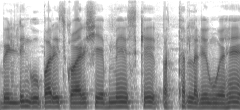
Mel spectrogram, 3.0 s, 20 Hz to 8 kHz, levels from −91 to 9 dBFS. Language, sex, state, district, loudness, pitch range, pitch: Hindi, male, Delhi, New Delhi, -18 LUFS, 115-125 Hz, 120 Hz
